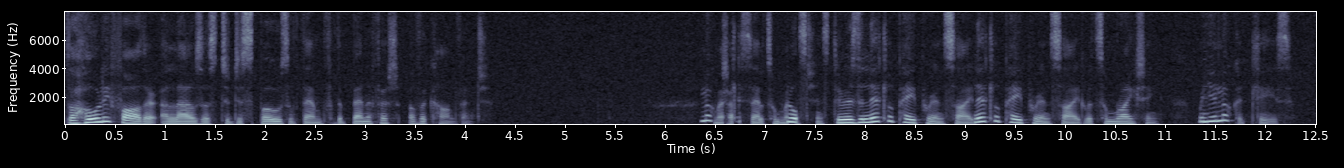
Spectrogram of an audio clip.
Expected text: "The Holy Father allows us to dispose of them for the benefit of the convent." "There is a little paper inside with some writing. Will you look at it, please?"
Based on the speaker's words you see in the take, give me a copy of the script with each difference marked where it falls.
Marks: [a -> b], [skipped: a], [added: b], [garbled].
"The Holy Father allows us to dispose of them for the benefit of the convent." [garbled] "There is a little paper inside [added: little paper inside] with some writing. Will you look [skipped: at] it, please?"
